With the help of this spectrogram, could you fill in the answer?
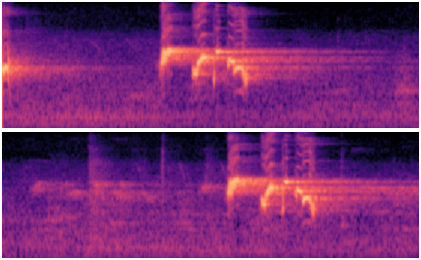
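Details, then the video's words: Red-whiskered bulbul, Thailand, cage-kept, sings two loud, lively phrases of tumbling whistled notes about three seconds apart. Faint softer notes come between the phrases. "เสียงนกกรงหัวจุก สำหรับต่อ หรือ เปิดให้นกคึก เสียงเพราะๆ"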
